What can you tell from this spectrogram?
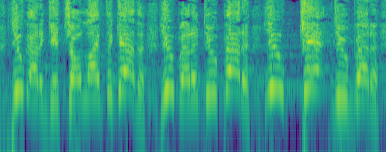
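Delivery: fired-up preacher in full flow; impassioned preaching. Real, not acted. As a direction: hammer out the rebukes with fervor. Impassioned rebuke of condemning preaching.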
